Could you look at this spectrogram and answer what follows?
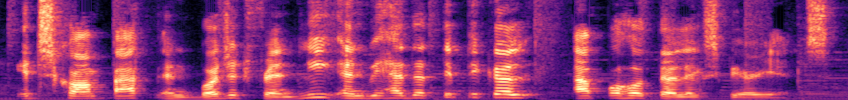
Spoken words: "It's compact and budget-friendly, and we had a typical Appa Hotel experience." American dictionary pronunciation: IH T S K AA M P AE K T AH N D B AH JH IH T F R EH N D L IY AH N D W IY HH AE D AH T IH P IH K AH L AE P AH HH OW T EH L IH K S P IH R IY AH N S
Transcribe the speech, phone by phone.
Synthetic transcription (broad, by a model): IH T S K AA M P AE K T AH N D B AH JH IH T F R EH N D L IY AH N D W IY HH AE D AH T IH P IH K AH L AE P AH HH OW T EH L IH K S P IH R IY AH N S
